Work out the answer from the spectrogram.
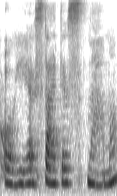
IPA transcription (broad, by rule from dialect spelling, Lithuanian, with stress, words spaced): oː ˈjiɛ ˈstɑːtʲeːs ˈnɑːmɐ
